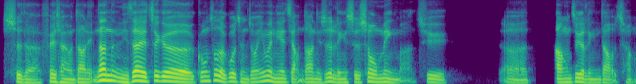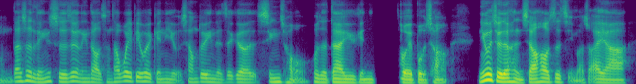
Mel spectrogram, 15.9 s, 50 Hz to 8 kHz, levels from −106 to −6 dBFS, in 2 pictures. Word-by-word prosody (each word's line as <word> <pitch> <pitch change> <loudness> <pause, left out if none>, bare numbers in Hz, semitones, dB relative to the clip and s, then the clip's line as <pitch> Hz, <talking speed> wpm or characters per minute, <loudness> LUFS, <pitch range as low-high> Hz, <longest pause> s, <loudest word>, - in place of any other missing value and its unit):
是 130 - -1
的， 105 -2 -4
非 130 +6 -1
常 120 -2 -1
有 110 - -1
道 120 +3 0
理。 110 - -3
那 185 +3 +9
那 180 -1 +6
你 135 -6 +1
在 165 +3 +8
这 170 +3 +1
个 140 -8 +5
工 160 +7 -2
作 185 +2 +2
的 160 -6 +4
过 145 +1 +1
程 125 -4 -4
中 125 +2 -2
因 155 - 0
为 170 - +3
你 130 - 0
也 125 - +1
讲 120 - -4
到 125 +1 -1
你 115 -2 -3
是 135 +6 0
临 115 -3 -1
时 120 +1 -2
受 135 +3 +1
命 125 -4 -1
嘛， - - -11
去 115 -6 -4 0.7
呃， 100 -3 -6 0.3
当 120 +1 0
这 135 - -1
个 135 - +4
领 110 -2 -3
导 110 -2 -4
层。 - - -12
但 145 +1 -3
是 165 +1 -2
临 130 0 -4
时 140 -3 -4
这 155 - -3
个 155 - -2
领 125 -1 -8
导 120 -3 -5
层 115 +3 -13
它 130 - -6
未 155 +2 -2
必 150 - -2
会 145 -2 -1
给 115 - -9
你 115 0 -8
有 105 -2 -10
相 120 -1 -10
对 130 0 -3
应 125 - -7
的 110 -2 -8
这 115 +3 -10
个 110 -2 -4
薪 130 0 -4
酬 120 -1 -9
或 135 - -3
者 120 -2 -2
待 120 +1 +1
遇， 115 -1 -1
给 110 0 -6
你 105 0 -4 0.3
作 115 - +2
为 105 - +3
补 105 0 -1
偿， 100 +1 -6 0.4
你 150 - +2
会 200 - +11
觉 155 -7 +7
得 135 0 +7
很 120 -6 0
消 120 +3 +2
耗 135 0 +3
自 125 0 -3
己 115 - -11
吗？ - - -10
说： - - -10
“哎 115 - -1
呀， 100 -2 -1
125 Hz, 330 characters per minute, -23 LUFS, 110-135 Hz, 0.7 s, 会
